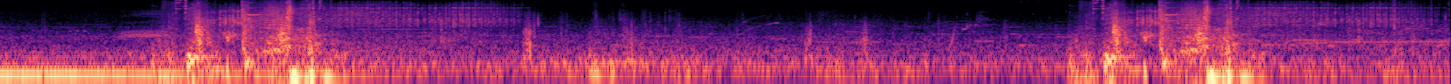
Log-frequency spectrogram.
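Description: Footsteps thud heavily as a runner lands from a jump.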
